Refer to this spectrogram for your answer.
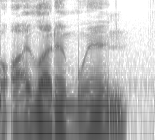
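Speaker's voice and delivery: slow, hushed half-whisper close into the mic. Retelling what someone half-whispered into the mic: imitating someone half-whispering. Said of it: "whispering into the mic".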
